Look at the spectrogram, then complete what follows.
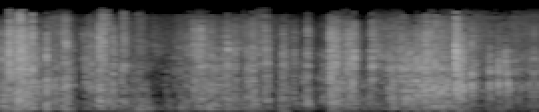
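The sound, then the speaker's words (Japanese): A paper bag prize, taken from an envelope marked as the winner's prize, being opened: continuous crinkling and rustling for a few seconds, fairly loud, with irregular crackly bursts and no voices. “紙袋。 なん だろ う、はい、 これ開けていいの？”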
